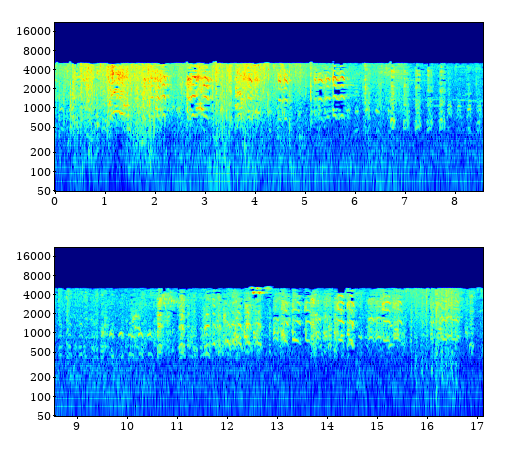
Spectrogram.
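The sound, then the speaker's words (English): A flock of geese honks loudly and continuously in the corner of a yard, harsh overlapping calls with no one speaking. “I looked at the geese, which was hissing and huddling in the corner of the yard. My sister had told me that I might have the pick of her geese for a Christmas present.”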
